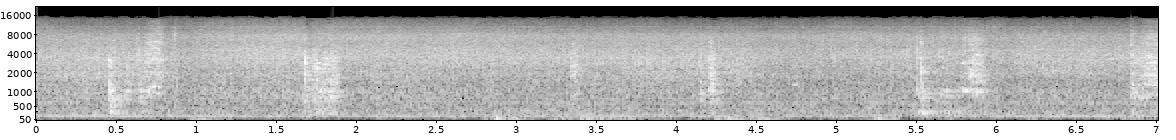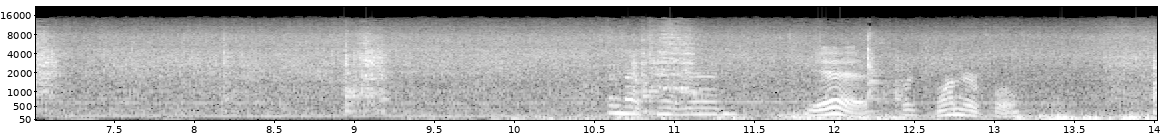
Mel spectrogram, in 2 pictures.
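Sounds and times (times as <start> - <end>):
food sizzling on a griddle: 0.0 - 14.0
metal spatula scraping griddle: 0.4 - 2.1, 3.2 - 4.8, 5.4 - 9.9, 10.6 - 12.5.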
